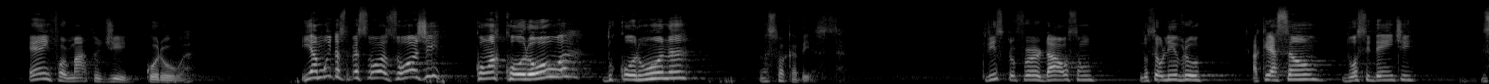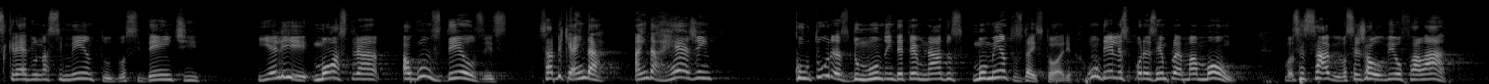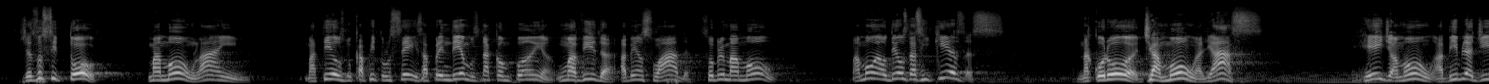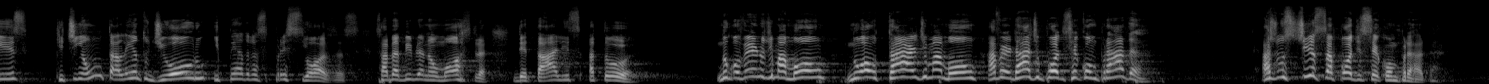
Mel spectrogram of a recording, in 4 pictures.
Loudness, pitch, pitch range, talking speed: -30 LUFS, 250 Hz, 210-295 Hz, 130 wpm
